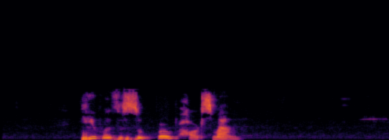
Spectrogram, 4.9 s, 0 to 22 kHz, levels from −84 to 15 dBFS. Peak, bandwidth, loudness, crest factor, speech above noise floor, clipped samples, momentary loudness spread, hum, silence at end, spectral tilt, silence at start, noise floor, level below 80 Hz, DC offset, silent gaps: -2 dBFS; 8.2 kHz; -16 LUFS; 18 dB; 52 dB; under 0.1%; 7 LU; none; 1.9 s; -3.5 dB/octave; 1 s; -68 dBFS; -60 dBFS; under 0.1%; none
